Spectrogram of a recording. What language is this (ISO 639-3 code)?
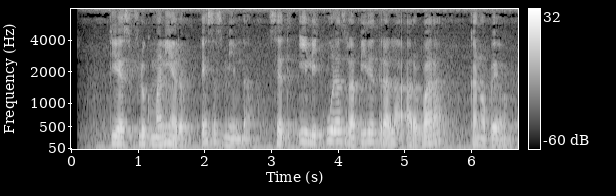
epo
